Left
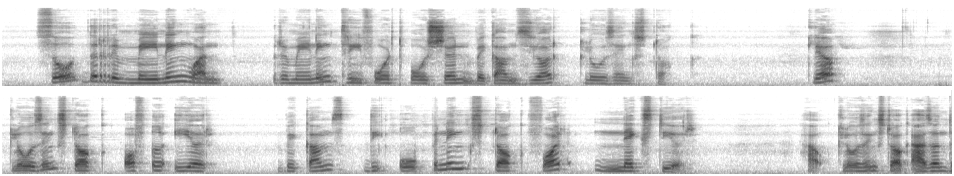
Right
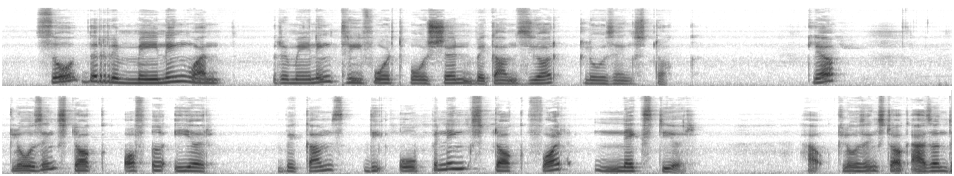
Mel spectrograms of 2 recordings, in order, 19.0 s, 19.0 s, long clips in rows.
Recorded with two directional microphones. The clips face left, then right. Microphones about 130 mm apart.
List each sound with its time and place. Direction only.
0.4 s speech: 25° right (ahead or behind)
8.0 s speech: 20° right (ahead or behind)
9.6 s speech: 25° right (ahead or behind)
17.5 s speech: 25° right (ahead or behind)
